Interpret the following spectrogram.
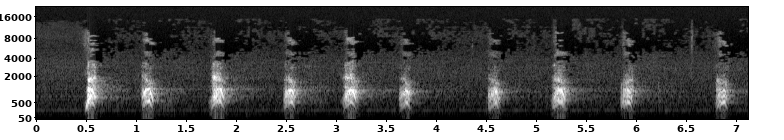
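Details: Finnish Spitz female barking at a squirrel she found in a quiet spring forest; ten evenly spaced, sharp single barks, about one every 0.7 seconds, with near silence between them.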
